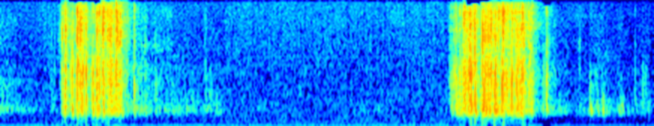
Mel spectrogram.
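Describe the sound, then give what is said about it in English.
A deck of tarot cards is shuffled twice in quick riffling bursts, each lasting about half a second, with a quiet pause between them and a few soft taps at the end. Fairly loud. “All right, Spirit said I got to shuffle it three more times, so bear with me.”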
